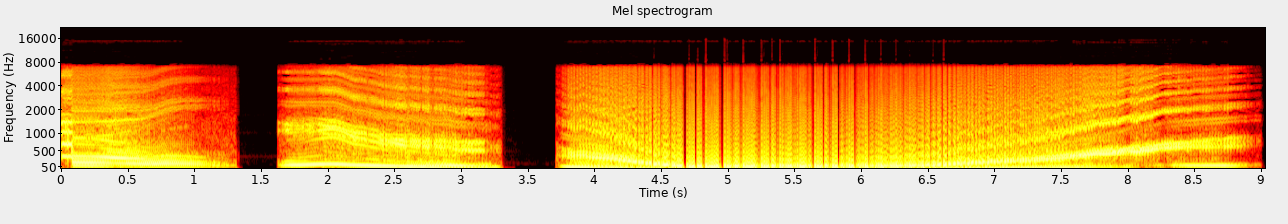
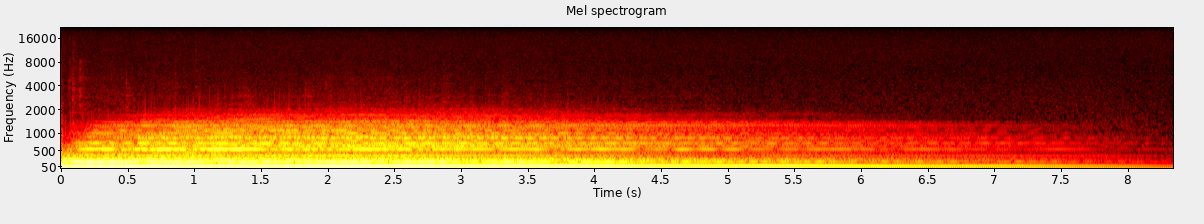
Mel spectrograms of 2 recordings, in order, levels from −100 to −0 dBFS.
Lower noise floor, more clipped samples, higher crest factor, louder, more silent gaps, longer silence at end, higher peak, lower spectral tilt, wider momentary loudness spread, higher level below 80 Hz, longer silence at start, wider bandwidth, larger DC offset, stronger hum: second, -34 dBFS vs -47 dBFS; neither; about the same, 10 dB vs 12 dB; about the same, -13 LUFS vs -13 LUFS; neither; second, 0.15 s vs 1.15 s; about the same, -2 dBFS vs 0 dBFS; second, -6 dB/octave vs -14 dB/octave; second, 8 LU vs 19 LU; about the same, -18 dBFS vs -14 dBFS; about the same, 0 s vs 0 s; first, 7.6 kHz vs 1.7 kHz; second, under 0.1% vs 2%; neither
